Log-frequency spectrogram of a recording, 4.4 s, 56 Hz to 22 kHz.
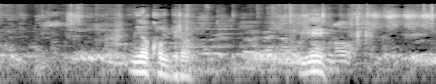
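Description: Laal Zard Adwaar Chap pigeons coo softly in a breeding coop, two clear low cooing phrases rising near 1.5 and 3 seconds, with someone speaking close by over them.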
